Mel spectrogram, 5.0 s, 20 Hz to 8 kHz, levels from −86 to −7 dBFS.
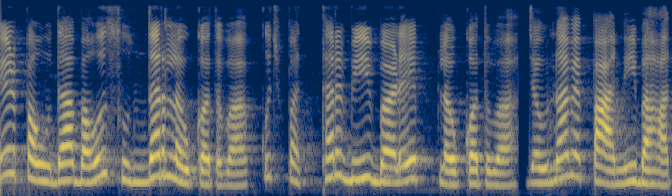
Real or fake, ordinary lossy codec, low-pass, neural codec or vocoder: real; none; 7.2 kHz; none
